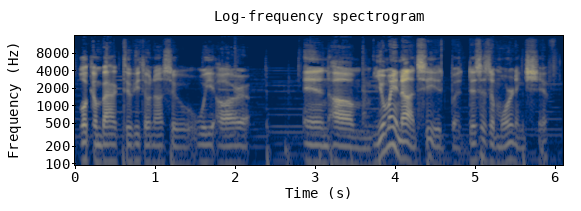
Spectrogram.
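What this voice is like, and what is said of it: Groggy morning voice. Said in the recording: “we're both in our morning voices right now”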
